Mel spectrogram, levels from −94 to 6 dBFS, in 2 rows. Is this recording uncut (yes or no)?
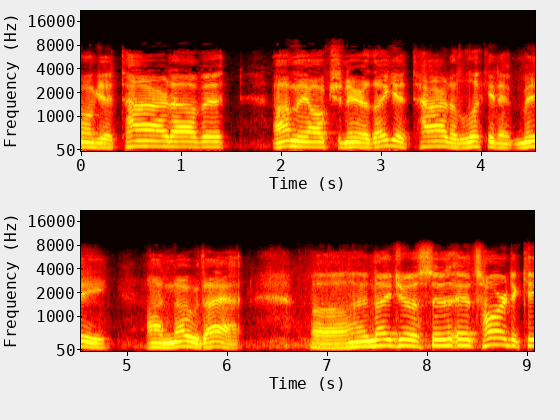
yes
